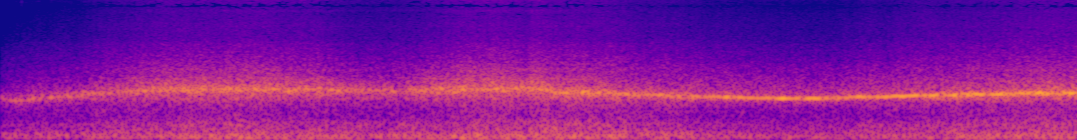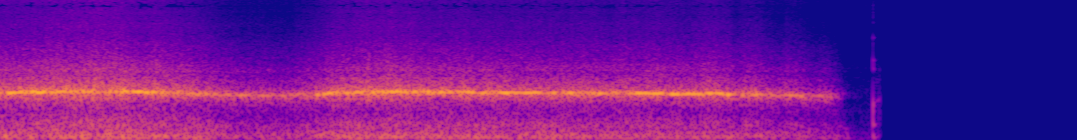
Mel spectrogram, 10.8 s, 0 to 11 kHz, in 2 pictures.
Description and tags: Wind Arctic Storm Breeze-015
Winter is coming and so i created some cold winterbreeze sounds. It's getting cold in here!
Arctic, Breeze, Storm, Wind, Cold, Windy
